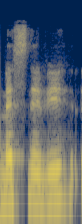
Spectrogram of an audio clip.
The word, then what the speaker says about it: Mesnevi: Yeah, I think I'm going to say the Turkish pronunciation, Mesnevi, is his main work.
